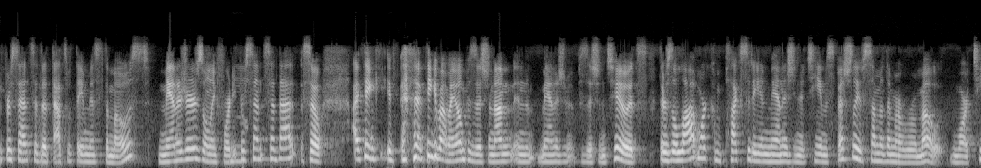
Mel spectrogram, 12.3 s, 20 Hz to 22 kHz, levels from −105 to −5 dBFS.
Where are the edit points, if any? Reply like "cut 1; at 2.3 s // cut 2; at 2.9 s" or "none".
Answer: cut 1; at 8.2 s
